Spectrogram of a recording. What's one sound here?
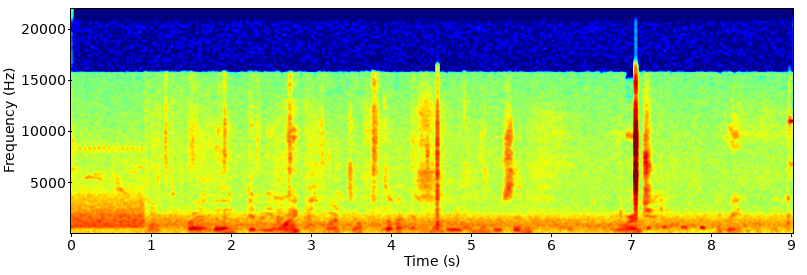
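A man talks briefly outdoors.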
